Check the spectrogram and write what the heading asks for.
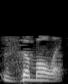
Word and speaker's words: Zmolek: How do you pronounce that? – Zmolek. – Zmolek. Okay. I thought so, but I don't like tearing up people's last names.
